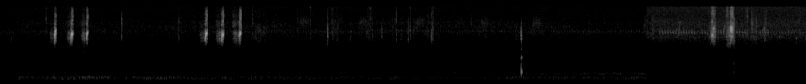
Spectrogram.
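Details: Red band-winged grasshopper at Mörnsheim, Germany, 14 July 2023, giving clusters of two or three crisp high clicks, groups repeated a few times over several seconds with a faint low hum underneath.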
